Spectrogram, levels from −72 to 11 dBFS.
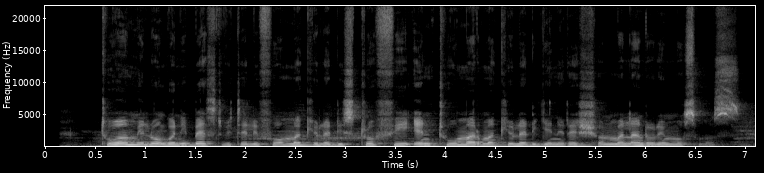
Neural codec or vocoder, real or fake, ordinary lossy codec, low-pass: none; real; none; none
